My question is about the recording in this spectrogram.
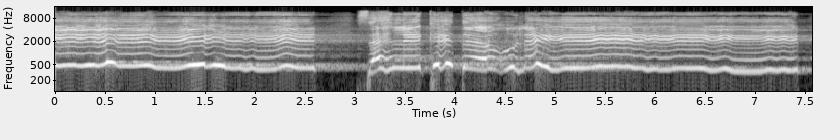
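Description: A young woman singing Islamic devotional inshad solo into a microphone: two long, melismatic phrases with wavering ornaments on held notes, with a short breath about two and a half seconds in.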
